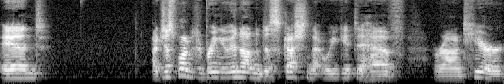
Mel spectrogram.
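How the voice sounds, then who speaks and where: With a New England accent, a man speaks at a fairly quick pace and fairly high pitch, his intonation ordinarily varied, against noticeable background noise. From New Hampshire. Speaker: military officer and instructor. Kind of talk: casual interview. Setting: on-camera 360 video interview.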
